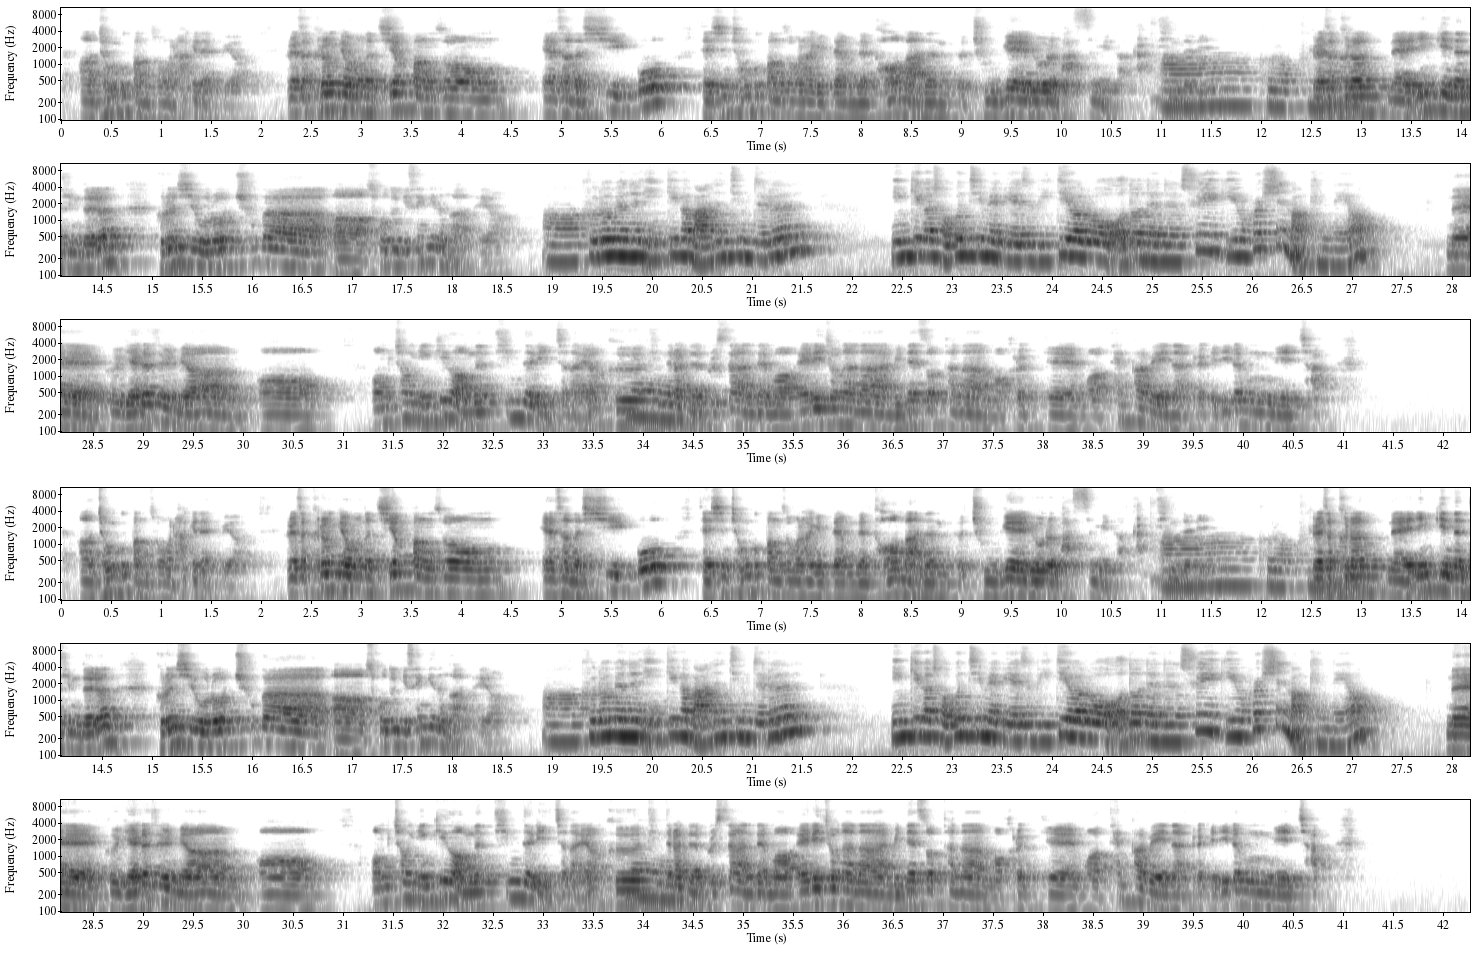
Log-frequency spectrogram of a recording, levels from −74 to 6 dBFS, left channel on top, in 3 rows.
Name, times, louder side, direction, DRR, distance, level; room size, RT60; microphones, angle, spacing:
voice 1, 0.2-1.8 2.3-4.4 4.8-6.0 6.4-11.5 12.5-18.5 27.9-30.7 31.3-41.1, right 3 dB, 80° right, 2 dB, 0.6 m, -22 dB
voice 2, 11.0-13.0 18.9-21.5 22.4-27.2 33.8-34.4, equal, 30° right, -3 dB, 0.4 m, -20 dB
3.3 x 2.1 x 2.4 m, 0.78 s
head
